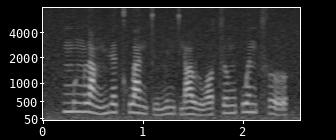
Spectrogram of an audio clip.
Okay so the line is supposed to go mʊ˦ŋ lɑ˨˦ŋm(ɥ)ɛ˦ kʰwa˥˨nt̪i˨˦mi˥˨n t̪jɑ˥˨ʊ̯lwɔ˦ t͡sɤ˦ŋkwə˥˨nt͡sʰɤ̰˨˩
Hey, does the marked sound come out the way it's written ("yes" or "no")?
yes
